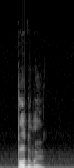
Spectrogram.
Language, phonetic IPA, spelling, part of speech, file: Polish, [ˈpɔdwɨ], podły, adjective, Pl-podły.ogg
